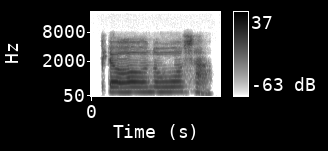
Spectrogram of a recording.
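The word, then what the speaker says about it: 변호사: saopka saopka Lalu ada pengacara pionosa h-nya dibaca samar pionosa pionosa Lalu ada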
